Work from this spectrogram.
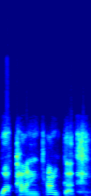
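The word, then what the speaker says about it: Wakan Tanka: That's the Iroquoian way of saying it. Is Wakantanka. That's how you say it. Wakantanka.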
